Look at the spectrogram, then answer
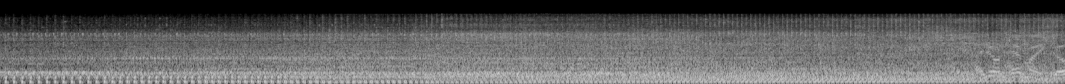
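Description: Small engine of a Baja Warrior minibike with the choke on, running with a rough, rapid pulsing idle that shifts as it is ridden, close and loud throughout.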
